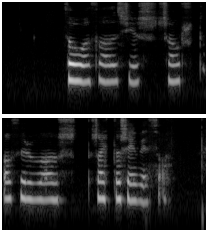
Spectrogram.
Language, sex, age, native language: Icelandic, female, 40-49, Icelandic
